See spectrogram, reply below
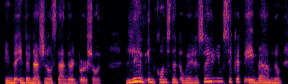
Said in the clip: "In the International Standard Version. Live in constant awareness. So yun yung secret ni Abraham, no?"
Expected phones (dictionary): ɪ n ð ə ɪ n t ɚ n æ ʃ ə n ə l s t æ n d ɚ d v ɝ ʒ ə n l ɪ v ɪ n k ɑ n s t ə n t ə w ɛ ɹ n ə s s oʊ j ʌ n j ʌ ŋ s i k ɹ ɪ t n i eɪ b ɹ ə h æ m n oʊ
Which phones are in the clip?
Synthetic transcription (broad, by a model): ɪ n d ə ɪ n t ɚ n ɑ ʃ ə n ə l s t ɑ n d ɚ d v ɝ ʃ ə n l ɪ v ɪ n k ɑ n s t ə n t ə w ɛ ɹ n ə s s oʊ j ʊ n j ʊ ŋ s i k ɹ ɪ t n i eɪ b ɹ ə h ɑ m n oʊ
